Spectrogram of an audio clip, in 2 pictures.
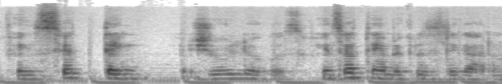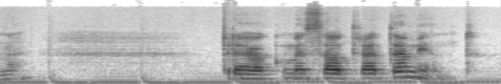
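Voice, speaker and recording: A Brazilian woman in her twenties talks fast and emotionally, jumping into quoted lines of dialogue as she retells a personal story. She sits a bit back from the mic, and faint music plays underneath. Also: lowish voice, fairly even intonation, breathy edge, far from the mic. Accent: Brazilian Portuguese. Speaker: interview guest.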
